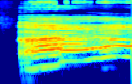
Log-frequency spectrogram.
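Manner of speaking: high, loud "ah" of feeling; tearful wail. Real, not acted. Reader moved by her own message, high wail. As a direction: let out a high cry, on the verge of tears. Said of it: "I even wanna cry".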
